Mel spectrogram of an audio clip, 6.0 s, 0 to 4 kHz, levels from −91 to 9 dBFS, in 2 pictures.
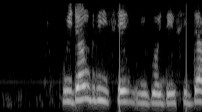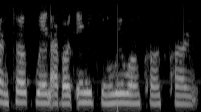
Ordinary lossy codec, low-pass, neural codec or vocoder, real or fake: none; 3.6 kHz; none; real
